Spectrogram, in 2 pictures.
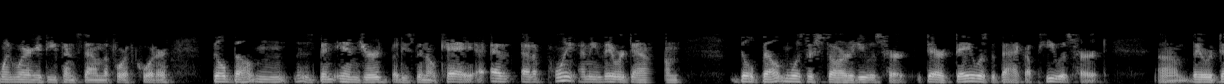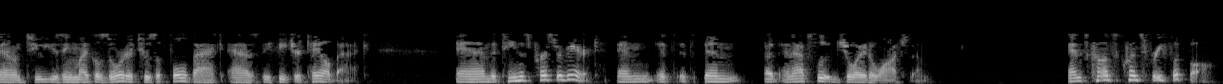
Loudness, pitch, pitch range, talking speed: -25 LUFS, 120 Hz, 110-135 Hz, 195 wpm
